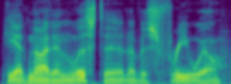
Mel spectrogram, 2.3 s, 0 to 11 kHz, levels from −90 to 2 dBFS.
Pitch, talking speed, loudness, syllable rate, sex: 95 Hz, 205 wpm, -16 LUFS, 4.6 syllables/s, male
